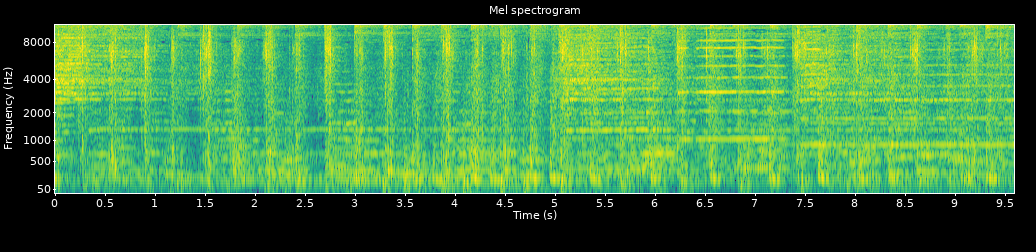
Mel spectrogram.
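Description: Pit orchestra playing an up-tempo show tune while a chorus tap-dances on a wooden stage, the tap shoes clicking sharply in time with the beat.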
